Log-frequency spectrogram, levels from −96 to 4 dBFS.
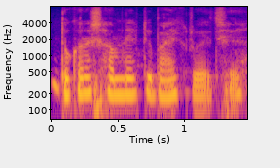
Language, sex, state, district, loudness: Bengali, male, West Bengal, Cooch Behar, -16 LUFS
